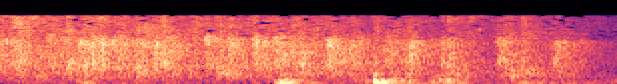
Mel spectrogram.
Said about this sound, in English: Can we give them another round of applause this morning?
